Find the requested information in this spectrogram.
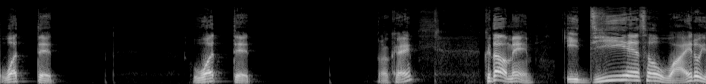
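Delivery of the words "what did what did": "What did" with no vowel after t or d; clean stopped endings. Shown as a demonstration. Teacher modelling "What did" for repetition, stopped final consonants. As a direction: end "What did" right on an unreleased d. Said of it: "이렇게 한번 해볼게요".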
